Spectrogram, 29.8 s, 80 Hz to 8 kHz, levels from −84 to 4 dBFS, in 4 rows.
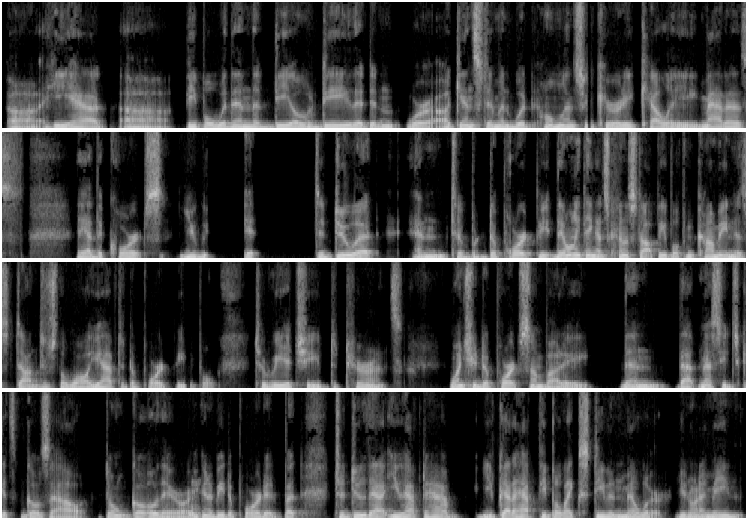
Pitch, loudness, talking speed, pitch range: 100 Hz, -22 LUFS, 190 wpm, 95-115 Hz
